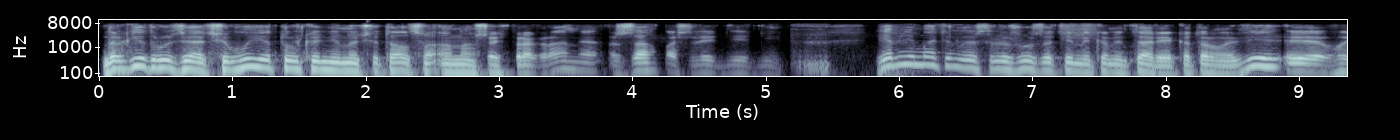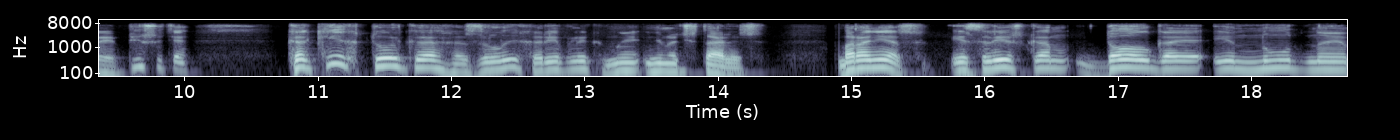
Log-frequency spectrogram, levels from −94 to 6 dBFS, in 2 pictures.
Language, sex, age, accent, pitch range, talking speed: Russian, male, 60-79, native, 140-190 Hz, 115 wpm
